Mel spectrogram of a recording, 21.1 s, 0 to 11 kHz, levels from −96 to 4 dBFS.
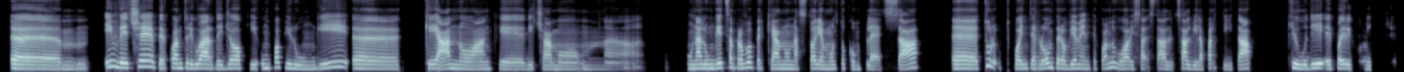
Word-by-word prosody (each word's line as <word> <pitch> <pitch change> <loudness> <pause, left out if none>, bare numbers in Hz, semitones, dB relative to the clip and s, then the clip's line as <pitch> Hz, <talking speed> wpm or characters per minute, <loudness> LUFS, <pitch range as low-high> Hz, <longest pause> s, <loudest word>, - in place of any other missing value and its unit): Ehm, 165 - +3 0.2
invece 255 +1 +5
per 190 -2 0
quanto 205 +1 +1
riguarda 190 -2 +4
i 175 - -4
giochi 190 0 -2
un 195 0 -3
po' 230 +3 -1
più 205 -4 -2
lunghi, 185 +8 -3
ehm, 175 -2 0 0.4
che 195 -1 -2
hanno 170 -3 +4
anche 160 -2 -3
diciamo 155 -2 -5
un 155 -1 -14 0.7
una 185 0 +3
lunghezza 200 +4 +1
proprio 200 +4 0
perché 190 0 -7
hanno 175 0 +2
una 170 -2 -3
storia 180 +2 -1
molto 175 +4 -7
complessa, 165 +4 0 0.5
ehm, 185 -1 +2
tu 305 - 0
l - - -3
t - - -22
puoi 190 -2 +1
interrompere 190 +2 -2
ovviamente 175 -2 -3
quando 185 +6 -4
vuoi, 175 -2 -2
sa - - -7
sal 165 -1 -5
salvi 180 -3 -1
la 155 -1 -5
partita, 180 -1 0 0.5
chiudi 195 -1 +2
e 175 -3 -3
poi 185 +1 +1
ricominci 175 - -10
180 Hz, 125 wpm, -20 LUFS, 165-195 Hz, 0.7 s, invece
